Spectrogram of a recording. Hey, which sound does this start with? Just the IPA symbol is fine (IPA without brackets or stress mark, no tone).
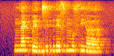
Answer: n̪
